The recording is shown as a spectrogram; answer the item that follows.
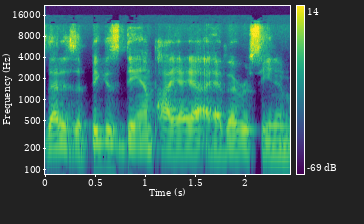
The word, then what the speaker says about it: paella: Matt, you were cooking with, I'm going to see if I say this right, a paella? – Yeah, paella.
